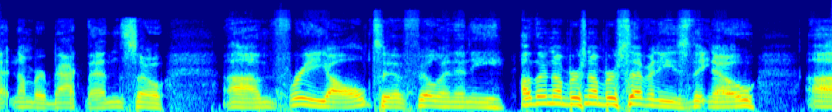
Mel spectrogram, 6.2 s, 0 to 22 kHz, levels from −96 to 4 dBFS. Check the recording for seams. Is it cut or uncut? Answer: cut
